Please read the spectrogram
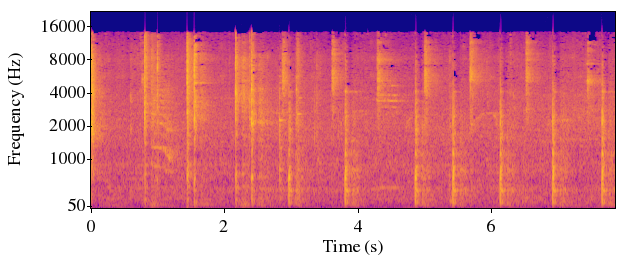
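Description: Mutton being chopped with a heavy butcher's knife on a wooden log chopping block: about a dozen sharp chops, irregularly spaced, roughly one or two a second.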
